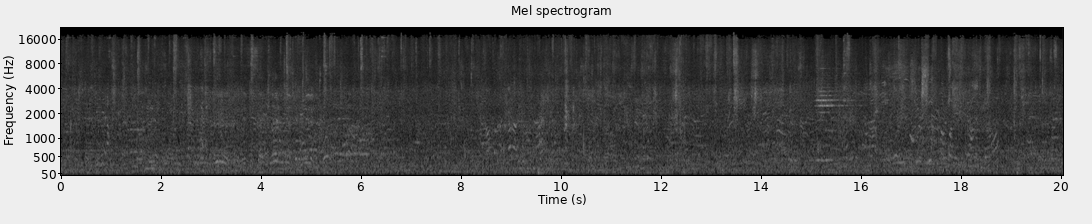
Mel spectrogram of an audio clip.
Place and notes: {"title": "Istanbul Soundscape, Sunday 13:05 Galata Tower - Istanbul Soundscape, Sunday 16:55 Galata Tower", "date": "2010-02-14 23:23:00", "description": "Istanbul ambient soundscape on a Sunday afternoon at the Galata Tower plaza, binaural recording", "latitude": "41.03", "longitude": "28.97", "altitude": "54", "timezone": "Europe/Tallinn"}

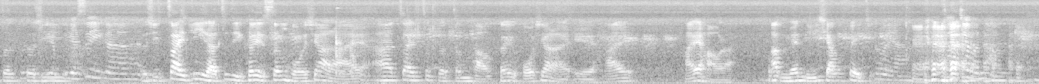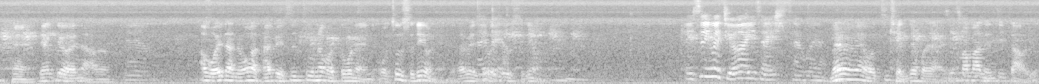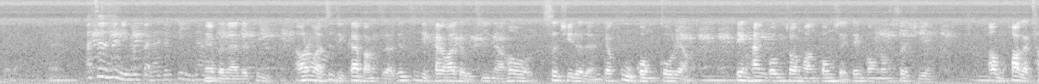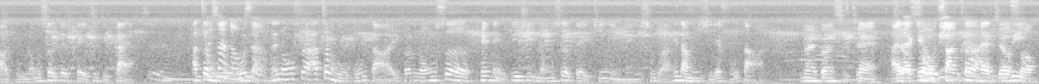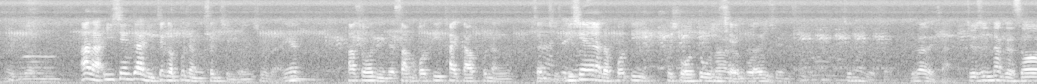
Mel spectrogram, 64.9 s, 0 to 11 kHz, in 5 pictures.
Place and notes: {"title": "Woody House, 埔里鎮桃米里 - Hostel owners Introduce himself", "date": "2015-09-02 19:17:00", "description": "Hostel owners Introduce himself, Frogs sound", "latitude": "23.94", "longitude": "120.92", "altitude": "495", "timezone": "Asia/Taipei"}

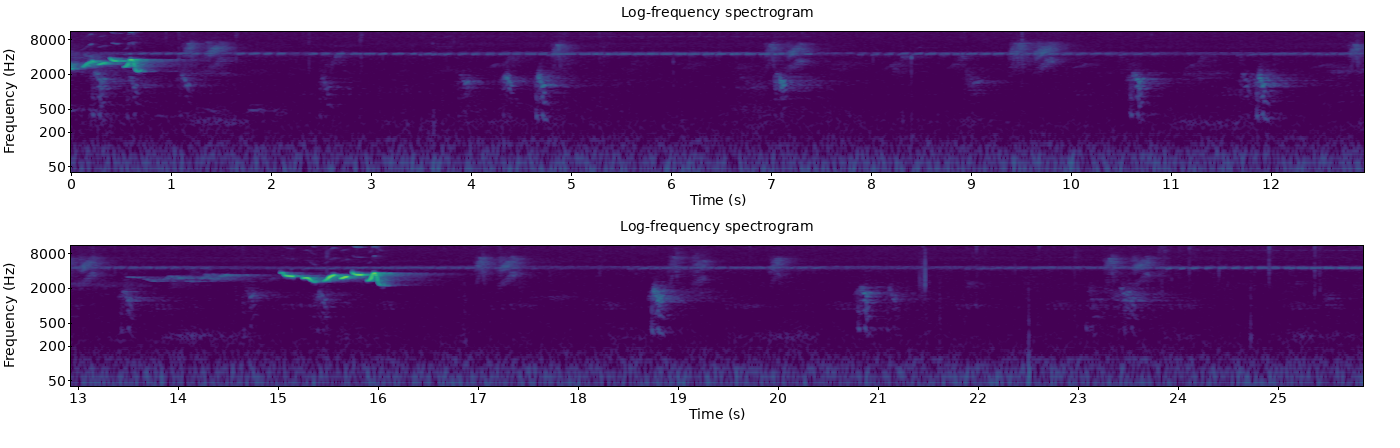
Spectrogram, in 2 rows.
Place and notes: {"title": "魚池鄉五城村三角崙, Taiwan - in the woods", "date": "2016-04-20 06:26:00", "description": "birds sound, Ecological pool, frogs chirping, in the woods", "latitude": "23.93", "longitude": "120.90", "altitude": "764", "timezone": "Asia/Taipei"}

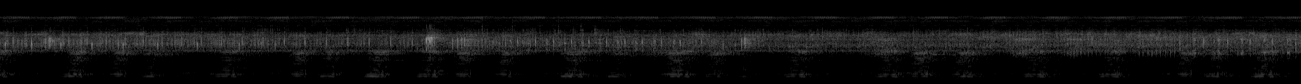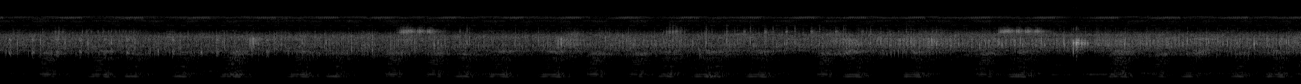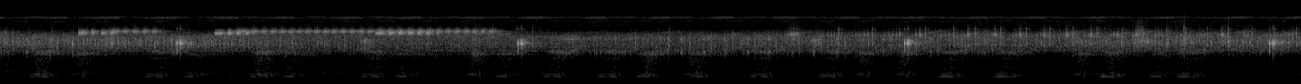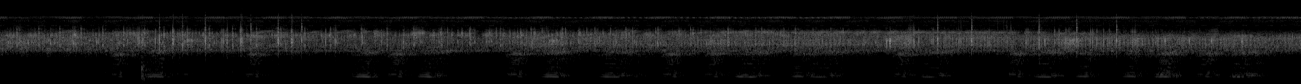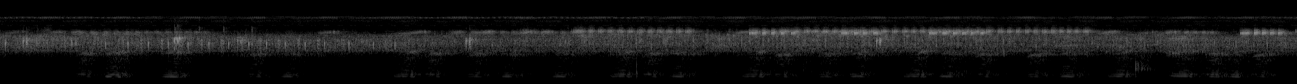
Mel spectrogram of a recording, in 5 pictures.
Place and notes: {"title": "Koforidua, Ghana - Suburban Ghana Soundscapes 3: the Pond", "date": "2022-04-22 04:00:00", "description": "A part of field recordings for soundscape ecology research and exhibition.\nRhythms and variations of vocal intensities of species in sound. Hum in sound comes from high tension cables running near the pond.\nRecording format: Binaural.\nRecording gear: Soundman OKM II into ZOOM F4.\nDate: 22.04.2022.\nTime: Between 00 and 5 AM.", "latitude": "6.05", "longitude": "-0.24", "altitude": "165", "timezone": "Africa/Accra"}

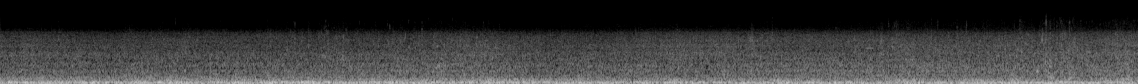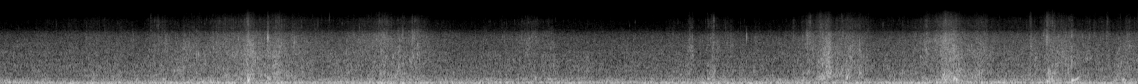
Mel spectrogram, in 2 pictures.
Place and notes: {"title": "monheim, rheindeich, zwei schiffe", "description": "vorbeifahrt zweier rheinschiffe bei hochwasser morgens\nsoundmap nrw:\nsocial ambiences, topographic field recordings", "latitude": "51.10", "longitude": "6.88", "altitude": "31", "timezone": "GMT+1"}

